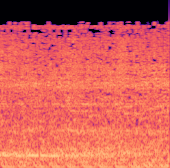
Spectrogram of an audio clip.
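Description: Live death metal played loud: very fast double-bass kick drumming under heavily distorted guitars, a dense wall of sound.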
